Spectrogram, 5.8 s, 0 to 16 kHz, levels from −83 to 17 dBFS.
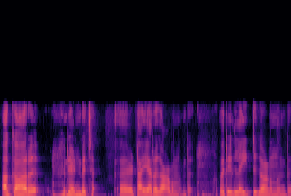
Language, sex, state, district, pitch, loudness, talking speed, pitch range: Malayalam, female, Kerala, Kozhikode, 225 Hz, -19 LUFS, 105 wpm, 215-245 Hz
